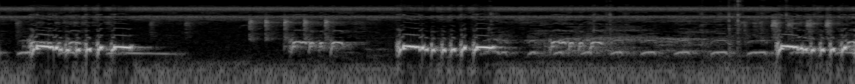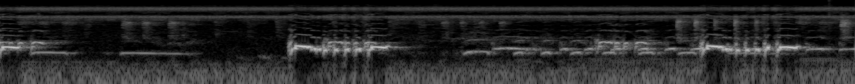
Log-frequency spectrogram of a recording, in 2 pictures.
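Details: Lure-singing udanmas silver zebra dove repeats short, fast pulsed coo phrases about every three seconds, intended to make other doves sing. Quieter trills and soft repeated notes from other doves fill the gaps, with a steady high hum.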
